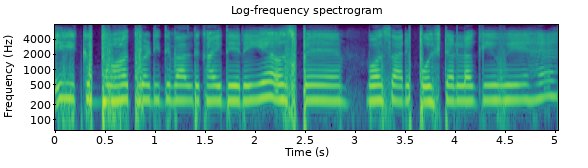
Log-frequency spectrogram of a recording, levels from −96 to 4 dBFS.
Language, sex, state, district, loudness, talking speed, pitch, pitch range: Hindi, female, Chhattisgarh, Raigarh, -18 LUFS, 200 wpm, 245 Hz, 240-250 Hz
